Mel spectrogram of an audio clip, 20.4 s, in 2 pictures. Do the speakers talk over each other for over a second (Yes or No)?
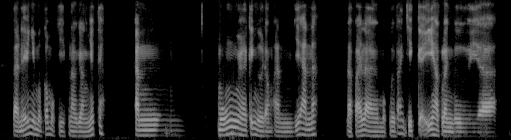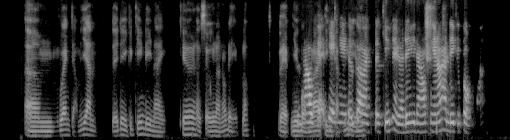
Yes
